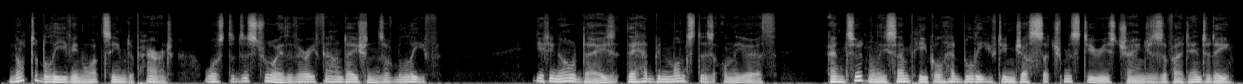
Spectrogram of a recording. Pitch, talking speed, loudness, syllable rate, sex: 110 Hz, 190 wpm, -17 LUFS, 6.0 syllables/s, male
